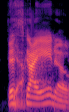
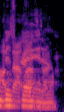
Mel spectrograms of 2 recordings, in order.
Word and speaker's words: Vizcaíno: Vizcaíno, right? Is that we pronounce it 4 syllables? Tristan Vizcaíno.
